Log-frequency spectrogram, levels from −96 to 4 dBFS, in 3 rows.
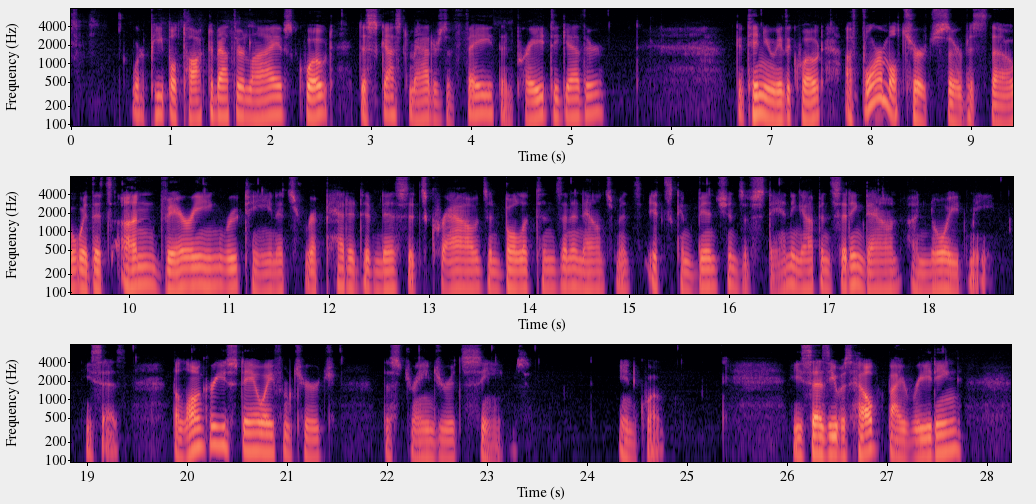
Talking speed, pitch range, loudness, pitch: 140 wpm, 110-135 Hz, -28 LUFS, 120 Hz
